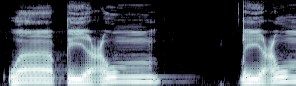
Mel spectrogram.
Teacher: wa fathah bertemu alif dua harakat mad thabi'i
